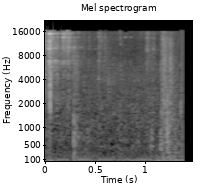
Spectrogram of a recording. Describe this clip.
Keys Jingle
A muffled key jingle.
jingle, keys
